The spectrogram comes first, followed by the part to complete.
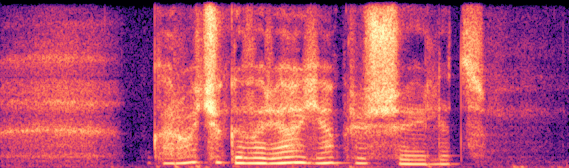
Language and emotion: Russian, sad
